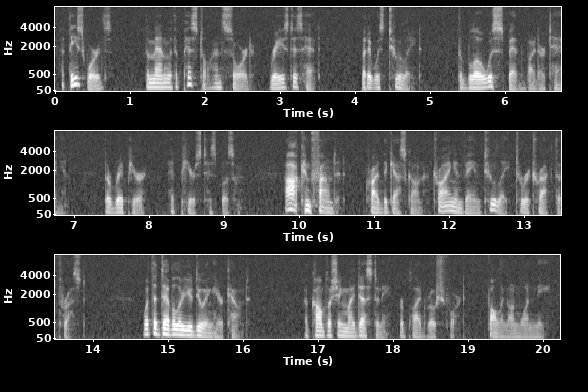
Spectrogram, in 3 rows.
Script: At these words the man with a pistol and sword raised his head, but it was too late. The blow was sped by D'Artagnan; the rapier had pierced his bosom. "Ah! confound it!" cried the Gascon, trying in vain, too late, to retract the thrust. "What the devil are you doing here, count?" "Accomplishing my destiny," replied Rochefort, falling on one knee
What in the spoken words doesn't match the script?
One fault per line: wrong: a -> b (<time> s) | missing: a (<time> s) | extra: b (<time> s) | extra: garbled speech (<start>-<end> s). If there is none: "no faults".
no faults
